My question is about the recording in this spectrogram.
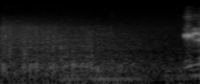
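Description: Deep, thunder-like rumbling sound effect that fades away over about a second and a half, with a low steady hum beneath it. A man's voice starts a word just at the end.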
